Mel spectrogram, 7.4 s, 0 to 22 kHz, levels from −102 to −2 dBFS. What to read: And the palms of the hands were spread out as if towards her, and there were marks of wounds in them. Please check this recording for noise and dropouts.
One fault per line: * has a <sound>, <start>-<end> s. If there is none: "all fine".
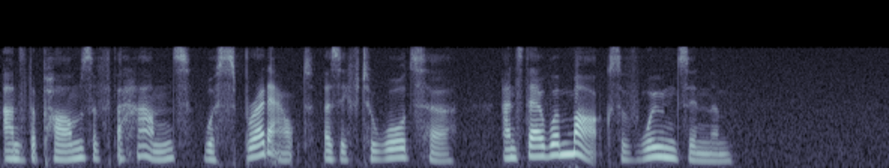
all fine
